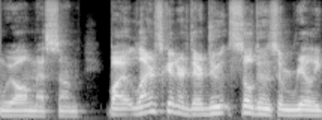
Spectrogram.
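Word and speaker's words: Lynyrd Skynyrd: them everyone loves them leonard skinner pronounced leonard skinner this had to be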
